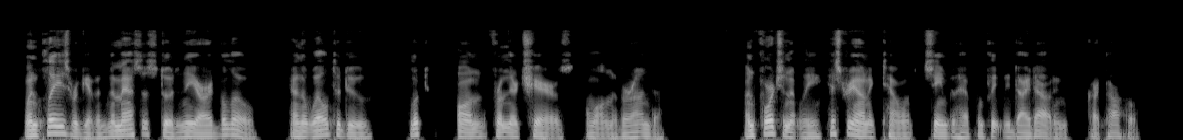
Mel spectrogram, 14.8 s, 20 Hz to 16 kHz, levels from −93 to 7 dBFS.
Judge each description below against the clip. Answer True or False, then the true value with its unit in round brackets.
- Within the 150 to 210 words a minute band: False (140 wpm)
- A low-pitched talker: True (85 Hz)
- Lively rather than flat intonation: False (4.9 semitones)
